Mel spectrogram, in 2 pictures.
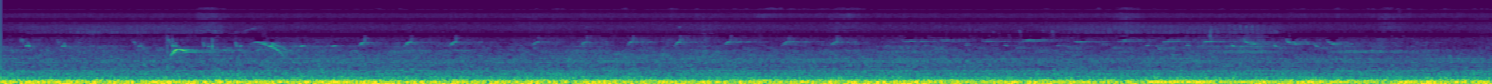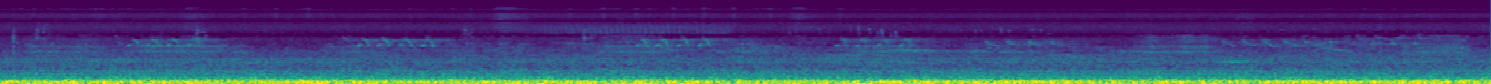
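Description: Steady low rumble of a slow-moving double-stacked intermodal freight train rolling through a road crossing, with birds chirping in short repeated series over it.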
